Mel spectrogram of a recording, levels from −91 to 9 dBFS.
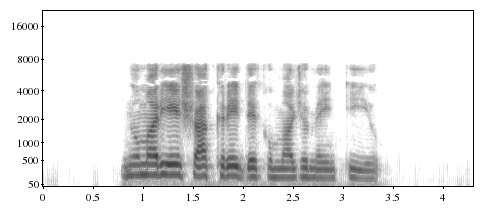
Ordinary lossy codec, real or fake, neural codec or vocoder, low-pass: MP3, 48 kbps; fake; codec, 16 kHz, 4.8 kbps, FACodec; 7.2 kHz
